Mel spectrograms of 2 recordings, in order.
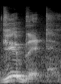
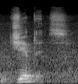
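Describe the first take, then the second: First: The word begins with a hard G sound. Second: The word begins with a soft J sound. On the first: The speaker calls it right. "It's spelled with a G. It's pronounced giblet" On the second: The speaker calls it wrong. "not giblets. G is not a J"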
